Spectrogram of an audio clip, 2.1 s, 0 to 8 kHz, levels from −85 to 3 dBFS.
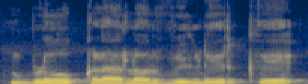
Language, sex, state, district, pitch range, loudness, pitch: Tamil, male, Tamil Nadu, Nilgiris, 140-145 Hz, -14 LUFS, 145 Hz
